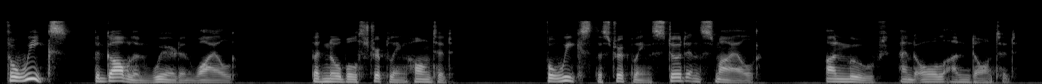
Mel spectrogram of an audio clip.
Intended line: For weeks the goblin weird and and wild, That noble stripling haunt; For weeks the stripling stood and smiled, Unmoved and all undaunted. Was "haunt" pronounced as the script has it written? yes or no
no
